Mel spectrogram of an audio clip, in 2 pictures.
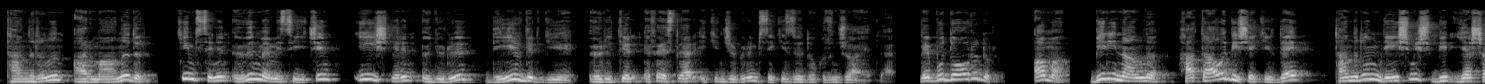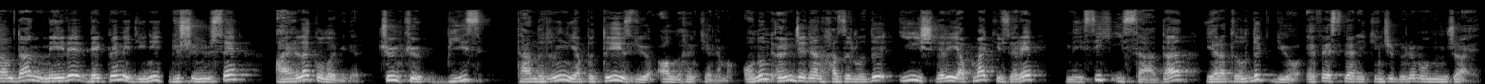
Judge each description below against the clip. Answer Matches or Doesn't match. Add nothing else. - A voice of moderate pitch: Matches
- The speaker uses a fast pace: Doesn't match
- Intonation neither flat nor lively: Doesn't match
